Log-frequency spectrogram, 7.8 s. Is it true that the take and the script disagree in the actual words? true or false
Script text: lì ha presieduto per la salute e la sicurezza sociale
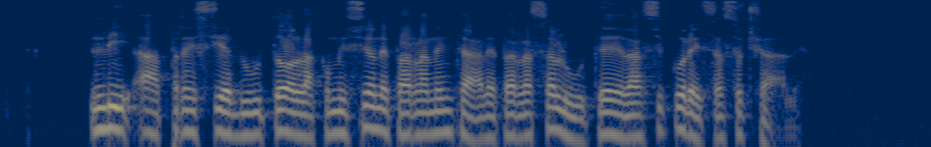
true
